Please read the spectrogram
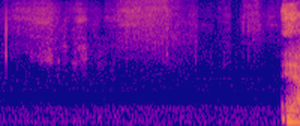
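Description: Faint rustling in a quiet room, then a man's voice starts again near the end.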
